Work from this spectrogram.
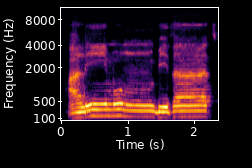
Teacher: Ya, cara bacanya mengubah huruf nun menjadi mim disertai dengan dengung sekadar 2 ketukan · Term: iklab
